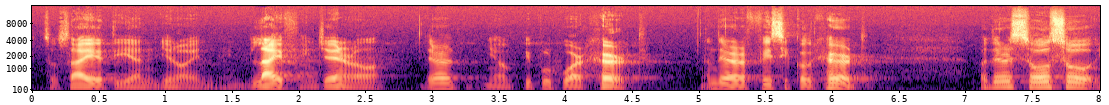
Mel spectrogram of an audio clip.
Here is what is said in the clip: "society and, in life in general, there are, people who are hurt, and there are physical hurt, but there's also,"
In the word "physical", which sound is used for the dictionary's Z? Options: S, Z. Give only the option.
S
